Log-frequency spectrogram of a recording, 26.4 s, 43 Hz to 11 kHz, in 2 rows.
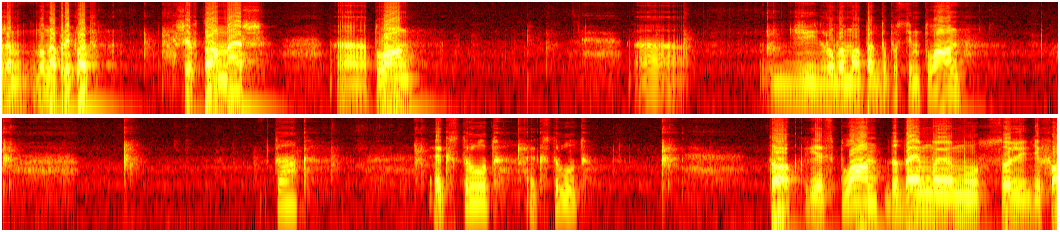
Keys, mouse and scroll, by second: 0.5 shift+middle click, 1.2 click, 7.2 middle click, 8.3 shift+middle click, 9.6 g, 13.3 Tab, 13.4 middle click, 14.7 2, 15.4 click, 16.1 middle click, 16.8 2, 17.0 shift+middle click, 17.3 click, 17.3 2, 18.4 e, 20.0 e, 21.5 Tab, 21.8 middle click, 24.4 click.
